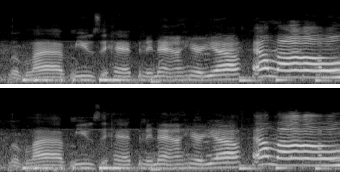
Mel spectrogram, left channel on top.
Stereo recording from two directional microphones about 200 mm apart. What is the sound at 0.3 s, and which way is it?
Speech, 5° right (ahead or behind).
